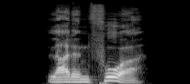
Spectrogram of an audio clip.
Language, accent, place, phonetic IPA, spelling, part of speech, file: German, Germany, Berlin, [ˌlaːdn̩ ˈfoːɐ̯], laden vor, verb, De-laden vor.ogg
- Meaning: inflection of vorladen: 1. first/third-person plural present 2. first/third-person plural subjunctive I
